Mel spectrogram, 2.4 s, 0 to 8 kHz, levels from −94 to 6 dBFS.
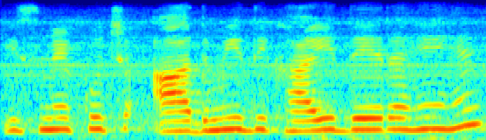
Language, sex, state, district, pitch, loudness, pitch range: Hindi, female, Punjab, Fazilka, 240 Hz, -16 LUFS, 220-250 Hz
